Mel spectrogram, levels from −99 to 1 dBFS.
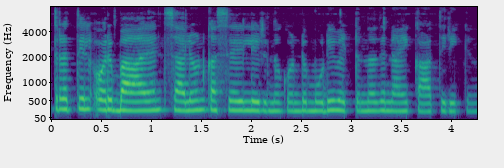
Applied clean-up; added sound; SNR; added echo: none; none; none; none.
